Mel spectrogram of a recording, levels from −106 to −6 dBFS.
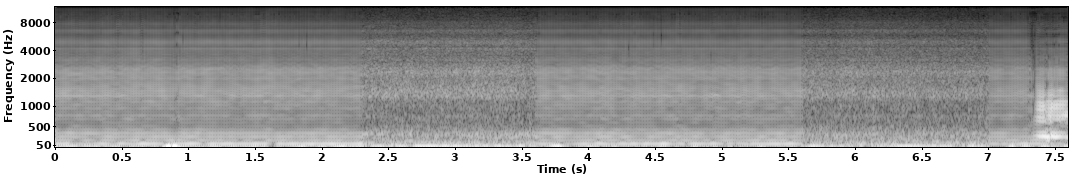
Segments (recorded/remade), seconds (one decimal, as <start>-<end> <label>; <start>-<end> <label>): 0.0-2.3 remade; 2.3-3.6 recorded; 3.6-5.6 remade; 5.6-7.0 recorded; 7.0-7.6 remade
